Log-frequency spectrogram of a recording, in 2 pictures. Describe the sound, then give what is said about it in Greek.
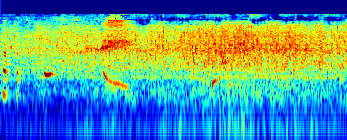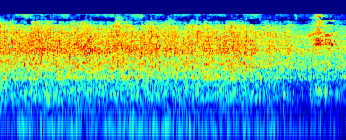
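A steady stream of liquid pours and splashes continuously, the pee of mummy figures set off by pulling a cord on their backs, a constant hissing rush that stays even and fairly loud for several seconds with no talking. “Τσίσα τους. Αυτό είναι άλλο ποταμό.”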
